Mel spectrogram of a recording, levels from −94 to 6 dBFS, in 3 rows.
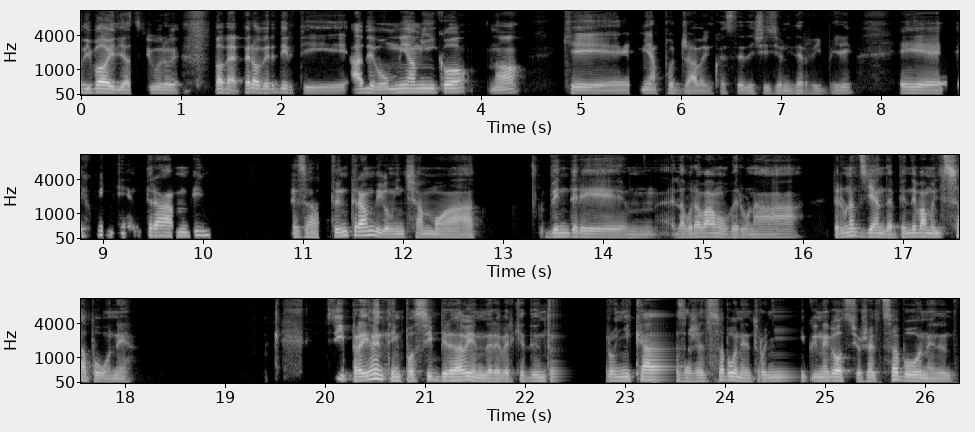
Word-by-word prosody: di 135 +1 -1
poi 130 -2 +8
ti 110 - -2
assicuro 110 +1 -4
che 105 - -6 0.3
vabbè, - - +3
però 135 - +3
per 120 +1 -3
dirti 100 -5 -6
avevo 120 -2 +1
un 115 +2 -2
mio 135 +1 +2
amico, 135 +1 +2
no, 115 +4 -2 0.3
che 100 -2 -3
mi 110 - -5
appoggiava 100 -3 -6
in 95 - -15
queste 95 +1 -10
decisioni 95 0 -10
terribili, 95 +1 -11 0.4
e 105 -2 -1
e 130 - -10
quindi 165 -8 -8
entrambi 140 +1 0 0.8
esatto, 115 +1 -4
entrambi 155 0 +4
cominciammo 105 0 -2
a 100 -1 -2 0.6
vendere 110 -4 -1
mhmm, 95 -1 -11
ehm, - - -12
lavoravamo 110 +2 +1
per 100 -1 -5
una 100 0 -6 0.3
per 115 - -2
un'azienda 120 -5 +1
e - - -3
vendevamo 125 +1 +1
il 110 - -3
sapone. 100 -8 +1 2.0
Sì, - - +1
praticamente 145 +4 +6
impossibile 120 +2 +3
da 125 +1 +8
vendere, 105 -7 +4
perché 100 +2 -3
dentro 115 +3 -5 0.4
ogni 120 +1 0
casa 130 -5 +2
c'è 100 - -3
il 105 - -3
sapone, 135 +1 +3
entro 105 +2 -3
ogni 115 +1 -4
c - - -13
negozio 115 0 +3
c'è 105 +2 -1
il 110 - -2
sapone, 115 -8 +3
den 100 0 -6
110 Hz, 140 wpm, -24 LUFS, 100-130 Hz, 2.0 s, poi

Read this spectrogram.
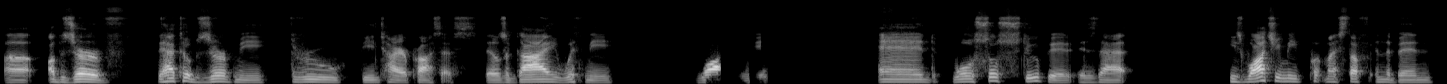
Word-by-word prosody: Uh, 100 0 +1 0.2
observe. 110 -2 +3 0.3
They - - -4
had 145 0 +4
to 160 - 0
observe 115 +2 -2
me 100 -2 -11 0.2
through 110 -3 -6 0.2
the 105 - -8
entire 105 -2 -2
process. - - -4
There 100 - -2
was 100 0 -5
a - - -8
guy 115 +4 +7
with 115 +3 -9
me 95 -2 -12 0.8
watching 110 -3 +4
me. 90 - -16 1.1
And 115 -1 -3
what 125 +3 -3
was 130 - -6
so 170 0 -2
stupid 145 - -6
is 100 -1 -12
that. 100 -2 -2 1.0
He's 130 -4 -9
watching 160 +6 +6
me 135 -2 -8
put - - -10
my 125 0 -6
stuff 125 -1 -3
in 115 0 -12
the 110 - -8
bin, 105 +1 -8
115 Hz, 145 wpm, -22 LUFS, 100-125 Hz, 1.1 s, guy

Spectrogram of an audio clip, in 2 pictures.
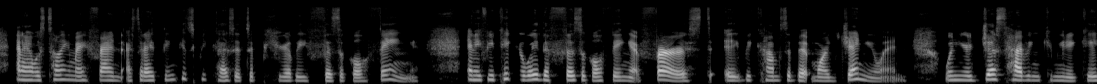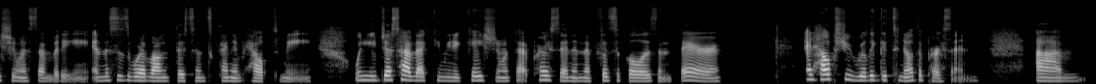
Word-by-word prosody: and 220 - +4
I 205 - +2
was 195 -1 -4
telling 220 0 -3
my 190 -1 0
friend, 195 -1 -1
I - - -5
said, 190 +2 -2
"I 190 - 0
think 210 +3 -13
it's 265 -3 -9
because 185 -6 -7
it's 170 +1 -7
a - - -6 0.2
purely 175 -1 -5
physical 165 -1 -5
thing, 195 -8 -3 0.5
and 220 -1 +2
if 205 +2 -4
you 215 - -1
take 255 +4 -6
away 210 +3 +2
the 205 -2 0
physical 200 -3 -1
thing 180 -3 -3
at - - 0
first, 185 - +6
it 180 -1 -3
becomes 195 -1 -4
a 195 - -3
bit 175 -1 +1
more 170 -1 0
genuine 170 0 -2 0.4
when 205 0 -3
you're 200 -1 -2
just 230 +4 +2
having 200 -2 +4
communication 185 0 -5
with 155 0 -3
somebody," 150 -1 -6
and 175 - -1
this 185 - -6
is 195 -1 -5
where 180 -2 +3
long 165 -1 +4
distance 160 0 -5
kind 165 -2 -4
of 150 +1 -5
helped 150 -3 -1
me. - - -7 0.4
When 200 - -3
you 195 0 -3
just 205 +1 +4
have 205 -3 +9
that - - +3
communication 175 0 -4
with 155 +1 -5
that - - -1
person 190 -6 -1
and 155 0 -3
the 150 - -2
physical 170 -2 -1
isn't 155 0 -3
there, 160 -5 +4 0.8
it 230 - +7
helps 235 +1 +7
you 230 -3 -3
really 190 +2 +1
get 200 0 -3
to 185 - -9
know 165 - +3
the 210 - -5
person. 175 -2 -5 0.6
Um 155 +1 +4
185 Hz, 200 wpm, -26 LUFS, 165-205 Hz, 0.8 s, have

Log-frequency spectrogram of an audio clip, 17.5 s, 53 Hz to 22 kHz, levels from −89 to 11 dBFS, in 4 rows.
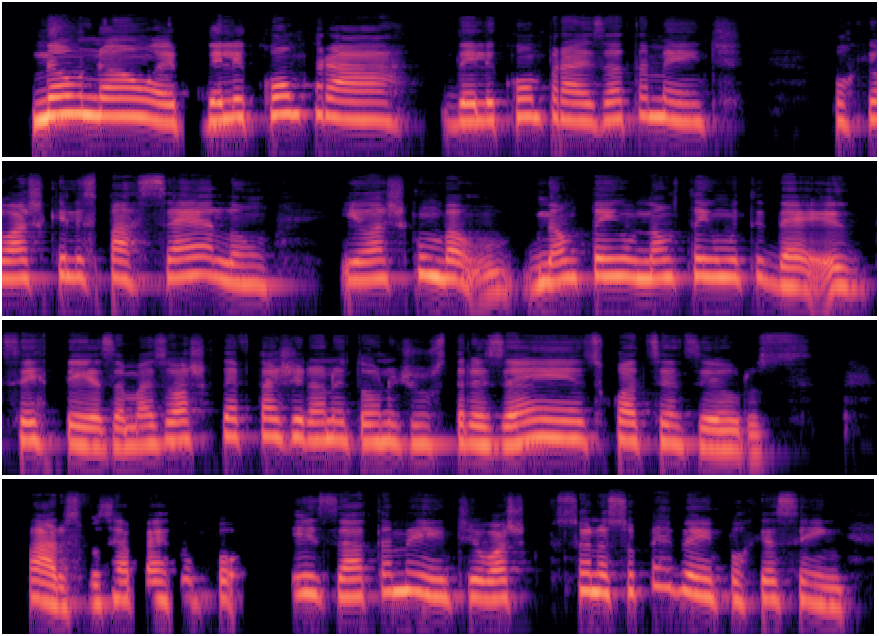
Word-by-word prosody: Não, 275 +5 +9
não, 260 -3 +6
é 210 - +2
dele 230 +3 +3
comprar, 245 -5 +1
dele 220 +2 +1
comprar, 240 -2 -1
exatamente. 225 -1 -2 0.4
Porque 215 0 -6
eu 230 - +2
acho 230 0 -1
que 235 - -4
eles 245 -2 -2
parcelam 225 -3 -2 0.3
e 220 - -4
eu 220 - 0
acho 230 0 -3
que 270 - -2
um 255 - +7
b 230 - +4 0.3
não 210 +5 +1
tenho 250 +1 +3
não 230 +1 +2
tenho 245 +1 +1
muita 240 0 -1
idei 175 -4 -1
certeza, 185 -5 -1
mas 180 +4 -2
eu 210 - +2
acho 215 0 -4
que 220 - -42
deve 240 -2 -2
estar 240 0 0
girando 220 -2 0
em 210 - -2
torno 195 0 -1
de 185 - -7
uns 185 -1 -4
300, 200 +4 +1
400 200 -4 -3
euros. 130 -6 -3 0.4
Claro, 195 -6 +3
se 175 +2 -11
você 180 +3 -5
aperta 210 +1 -4
um - - -11
po 215 +4 -7 0.2
exatamente, 240 -1 +1
eu 215 -1 +2
acho 215 0 -2
que - - -48
funciona 280 -2 +3
super 275 +6 -5
bem, 260 -6 +2
porque 205 -1 -5
assim, 195 -6 -4
225 Hz, 190 wpm, -23 LUFS, 200-240 Hz, 0.4 s, Não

